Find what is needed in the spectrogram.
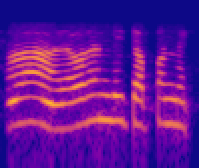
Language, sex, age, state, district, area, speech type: Telugu, female, 60+, Andhra Pradesh, Krishna, urban, conversation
